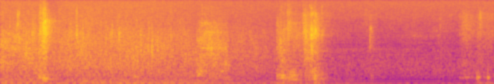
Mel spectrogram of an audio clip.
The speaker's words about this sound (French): Elle s'approche de la porte vitrée qui s'ouvre. Elle entre.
